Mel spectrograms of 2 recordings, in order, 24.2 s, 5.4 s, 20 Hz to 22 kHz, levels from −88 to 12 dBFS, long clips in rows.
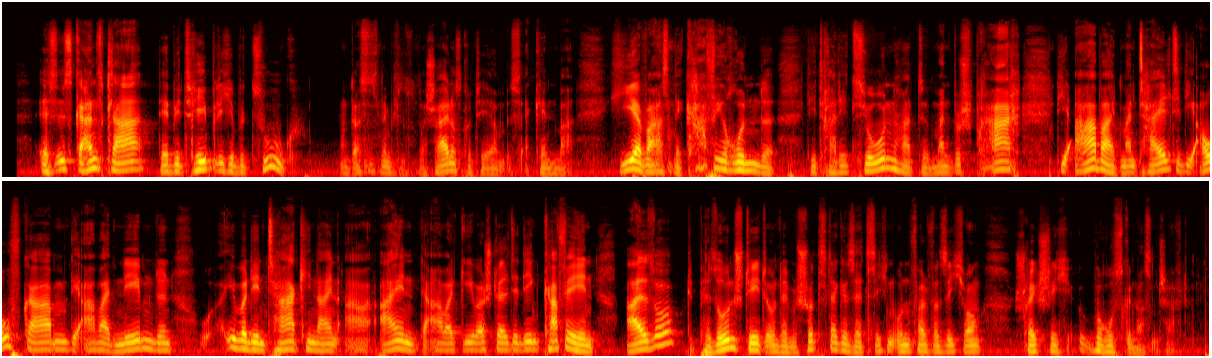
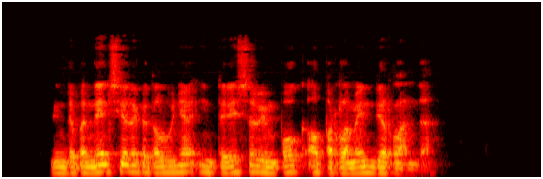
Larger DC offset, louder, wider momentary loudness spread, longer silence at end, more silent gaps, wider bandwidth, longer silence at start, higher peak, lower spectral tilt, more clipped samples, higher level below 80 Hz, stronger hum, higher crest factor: neither; about the same, -26 LUFS vs -26 LUFS; first, 15 LU vs 8 LU; second, 0 s vs 1.1 s; neither; first, 15.5 kHz vs 11 kHz; second, 0.35 s vs 0.5 s; first, -4 dBFS vs -10 dBFS; about the same, -6 dB/octave vs -6 dB/octave; neither; first, -44 dBFS vs -50 dBFS; neither; about the same, 22 dB vs 18 dB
